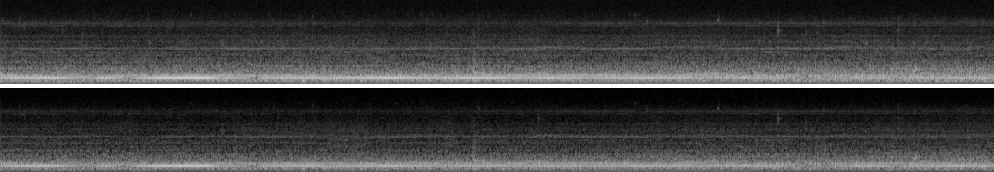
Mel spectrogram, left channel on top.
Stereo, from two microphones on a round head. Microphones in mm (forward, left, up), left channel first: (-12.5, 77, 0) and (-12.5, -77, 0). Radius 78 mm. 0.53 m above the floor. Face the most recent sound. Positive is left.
No sound to turn to.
